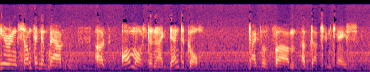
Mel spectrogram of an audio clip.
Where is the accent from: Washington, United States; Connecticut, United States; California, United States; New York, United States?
New York, United States; Long Island; Yeah, I was born and raised in New York, grew up on Long Island.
